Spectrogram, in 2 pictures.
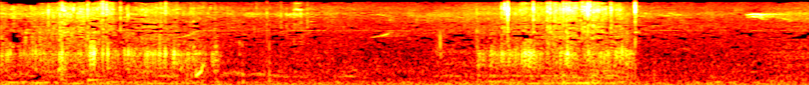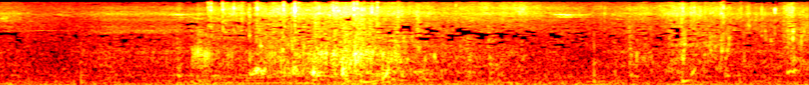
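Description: A hooked carp splashing and thrashing at the water's surface in three short bursts while it is played in close to the bank.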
